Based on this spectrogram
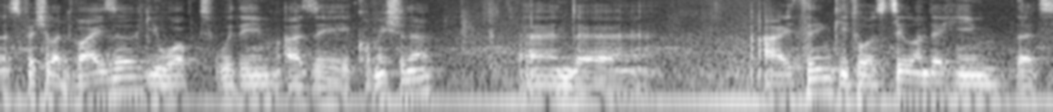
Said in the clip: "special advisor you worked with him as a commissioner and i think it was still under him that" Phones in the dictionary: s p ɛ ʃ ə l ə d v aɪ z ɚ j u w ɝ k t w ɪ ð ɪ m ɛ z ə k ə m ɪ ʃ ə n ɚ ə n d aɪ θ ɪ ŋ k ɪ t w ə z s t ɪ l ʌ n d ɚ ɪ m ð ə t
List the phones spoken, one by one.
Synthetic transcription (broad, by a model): s p ɛ ʃ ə l ə d v aɪ z ɚ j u w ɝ k t w ɪ ð ɪ m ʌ z ə k ə m ɪ ʃ ə n ɚ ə n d aɪ θ ɪ ŋ k ɪ t w ə z s t ɪ l ʌ n d ɚ ɪ m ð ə t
